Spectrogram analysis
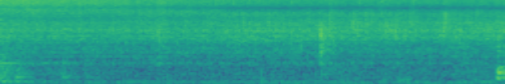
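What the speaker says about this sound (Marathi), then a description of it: "आता हिला मस्त मी गोल्डन ब्राऊन होईपर्यंत छान कांदा असा परतून घेते" Sliced onion sizzles steadily in hot oil as it browns for a dried bombil (Bombay duck) chutney, a close, continuous hiss with a few small pops, no talking.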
